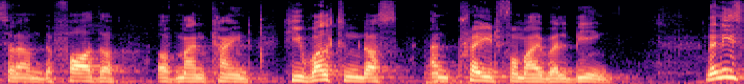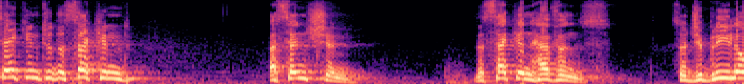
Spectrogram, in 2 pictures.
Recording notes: Jummah Kuthbah | Friday 6th April 2018 | Bashir Ahmed Masjid Southampton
